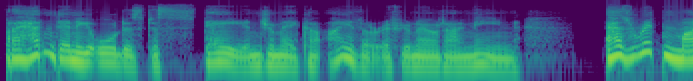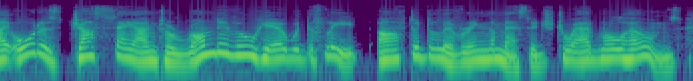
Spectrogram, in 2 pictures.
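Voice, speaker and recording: A man reading an audiobook pushes his voice up to play a cheerful, eager naval lieutenant in his late teens who chats confidingly. The character voice is fairly high, sing-song and brisk, with a darkish, slightly rough tone. The recording is dry but dull and muffled.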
